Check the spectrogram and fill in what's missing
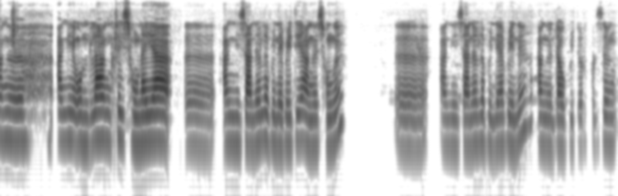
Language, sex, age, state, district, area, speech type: Bodo, female, 60+, Assam, Chirang, rural, spontaneous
